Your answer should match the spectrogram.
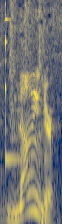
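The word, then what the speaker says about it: niner: some Mega secret code it's the way Pilots pronounce certain numbers in their pilot English tree stands for three five for five and ner is used instead of nine such pronunciation helps to avoid radio miscommunications and the confusion caused by similar sounding numbers uh we're just finishing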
